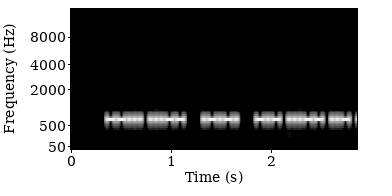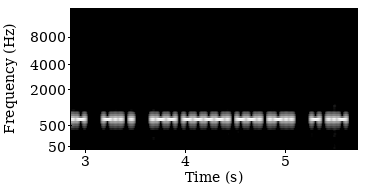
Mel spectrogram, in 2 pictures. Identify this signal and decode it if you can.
Morse code, heard as a keyed tone, about 46 wpm, 700 Hz. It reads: 73 <AR> K3UA DE W9GL TU
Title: Practice QSO - Exchange 4 - Ending - 45wpm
